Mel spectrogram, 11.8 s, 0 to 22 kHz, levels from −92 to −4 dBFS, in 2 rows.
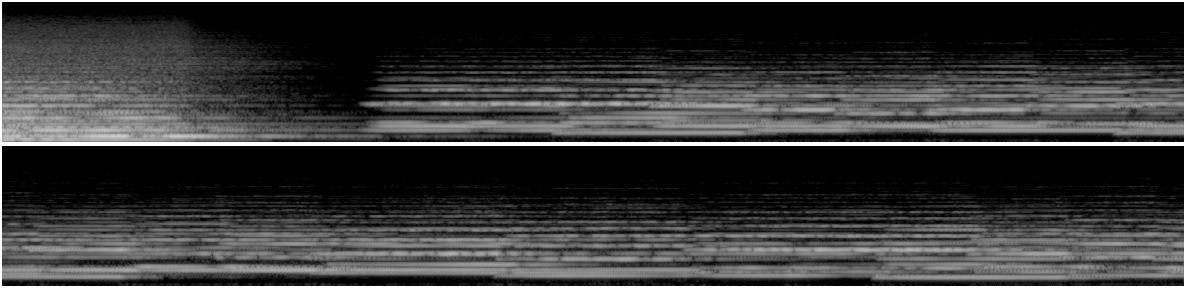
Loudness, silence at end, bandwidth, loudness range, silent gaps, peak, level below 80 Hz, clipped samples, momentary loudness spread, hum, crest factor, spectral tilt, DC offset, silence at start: -35 LUFS; 0 s; 12.5 kHz; 3 LU; none; -16 dBFS; -58 dBFS; under 0.1%; 10 LU; none; 20 dB; -7 dB/octave; under 0.1%; 0 s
